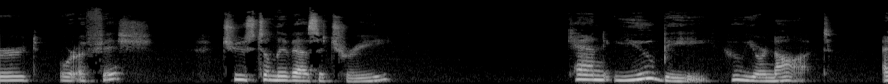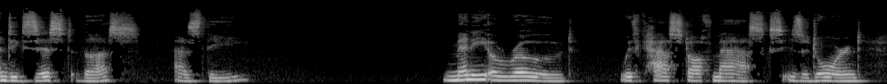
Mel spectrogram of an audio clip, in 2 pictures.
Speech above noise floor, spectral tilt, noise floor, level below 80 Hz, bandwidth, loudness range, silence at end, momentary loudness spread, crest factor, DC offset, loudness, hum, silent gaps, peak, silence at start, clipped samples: 44 dB; -5 dB/octave; -67 dBFS; -70 dBFS; 14.5 kHz; 6 LU; 0.05 s; 15 LU; 18 dB; under 0.1%; -23 LUFS; none; none; -6 dBFS; 0 s; under 0.1%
